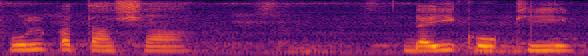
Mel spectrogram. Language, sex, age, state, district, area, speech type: Sindhi, female, 30-45, Uttar Pradesh, Lucknow, rural, spontaneous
